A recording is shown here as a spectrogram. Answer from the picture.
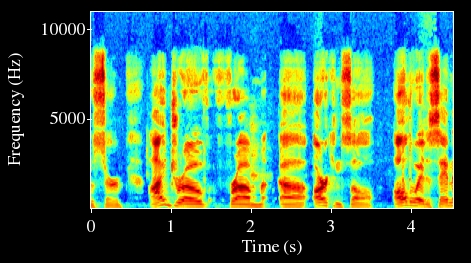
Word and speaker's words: Arkansas: the seagulls in arkansas it's our kansas arkansas look at how it's spelled r with kansas stephanie says wakita she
